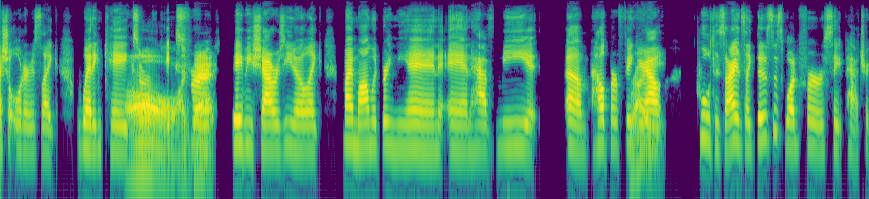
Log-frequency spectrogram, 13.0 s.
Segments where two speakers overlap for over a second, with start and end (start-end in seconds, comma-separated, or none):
1.9-3.2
